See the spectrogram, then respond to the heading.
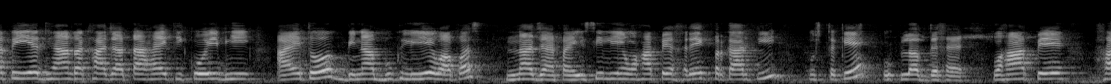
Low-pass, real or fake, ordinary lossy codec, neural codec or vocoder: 7.2 kHz; fake; none; codec, 44.1 kHz, 7.8 kbps, Pupu-Codec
